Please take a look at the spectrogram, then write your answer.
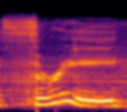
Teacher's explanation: that's an interdental consonant so you gotta get the tongue between your teeth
